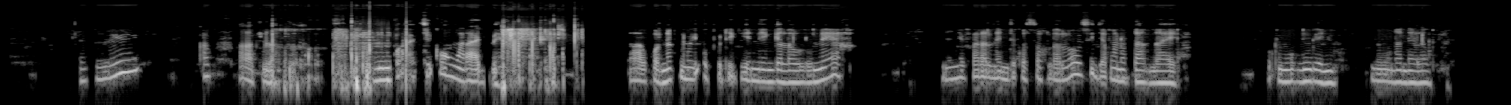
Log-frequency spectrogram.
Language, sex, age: Wolof, female, 18-24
